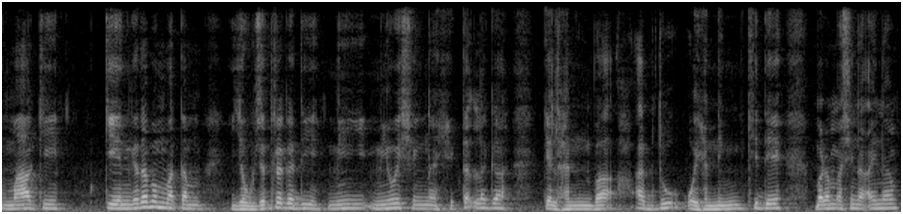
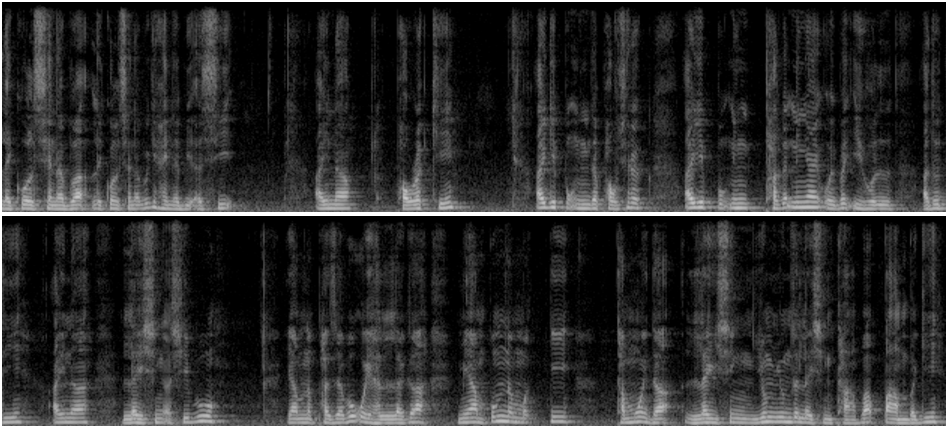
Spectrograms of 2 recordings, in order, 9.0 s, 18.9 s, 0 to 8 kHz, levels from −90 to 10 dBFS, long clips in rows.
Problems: none marked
